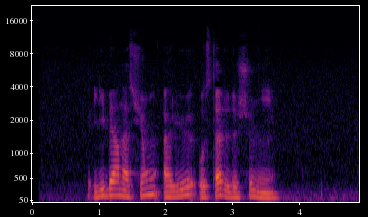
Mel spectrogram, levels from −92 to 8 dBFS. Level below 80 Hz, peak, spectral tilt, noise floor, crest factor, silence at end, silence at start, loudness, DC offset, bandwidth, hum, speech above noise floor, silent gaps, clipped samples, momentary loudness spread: -66 dBFS; -18 dBFS; -7.5 dB/octave; -67 dBFS; 20 dB; 1.2 s; 0.85 s; -36 LUFS; under 0.1%; 14 kHz; none; 32 dB; none; under 0.1%; 7 LU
